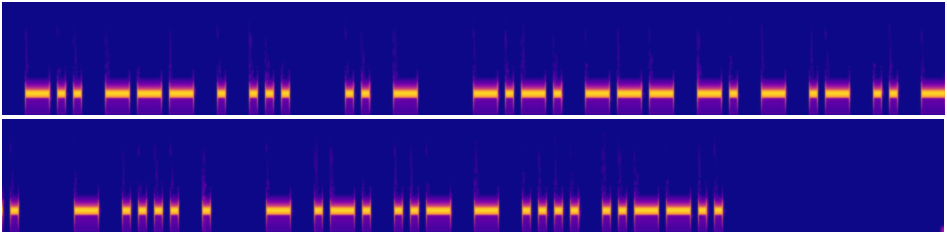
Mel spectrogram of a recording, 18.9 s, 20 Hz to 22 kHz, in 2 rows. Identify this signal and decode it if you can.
Morse code, heard as a keyed tone, about 15 wpm, 700 Hz. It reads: DOES IT CONTAIN THE TRUTH?
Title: Sentences from Top 1000 Words - Review Part 2 - 15wpm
